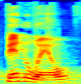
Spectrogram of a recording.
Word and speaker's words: Penuel: Diz assim, aquele lugar chamou Jacó Peniel ou Penuel, como as duas pronúncias estão corretas, pois disse, vi a face de Deus e minha vida foi salva.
